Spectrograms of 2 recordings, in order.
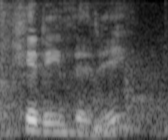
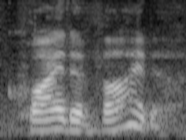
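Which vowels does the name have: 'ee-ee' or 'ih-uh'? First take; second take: ee-ee; ih-uh. First: Both words end in an 'ee' vowel. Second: Both words end in an 'uh' vowel. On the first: It is the more common form, closer to early spellings. "most people say kitty vidi" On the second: It is the local variant heard in the city. "one is quida vida"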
